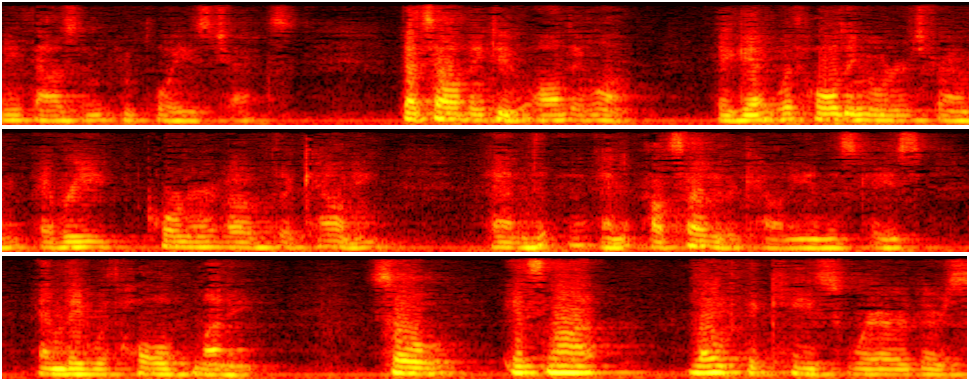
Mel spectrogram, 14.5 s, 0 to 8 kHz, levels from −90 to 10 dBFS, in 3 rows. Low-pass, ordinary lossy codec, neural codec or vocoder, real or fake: 7.2 kHz; AAC, 48 kbps; none; real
